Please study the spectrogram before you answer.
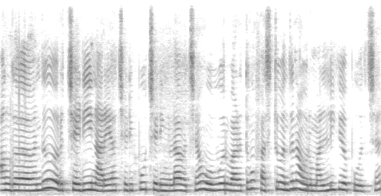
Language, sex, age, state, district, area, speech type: Tamil, female, 18-30, Tamil Nadu, Ariyalur, rural, spontaneous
